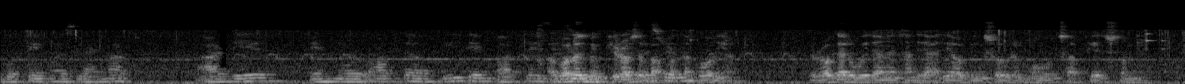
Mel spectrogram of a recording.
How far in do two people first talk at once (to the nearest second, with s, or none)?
5 s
